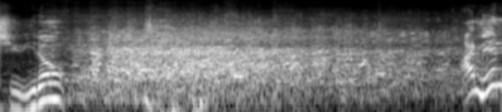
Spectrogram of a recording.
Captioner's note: laughter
